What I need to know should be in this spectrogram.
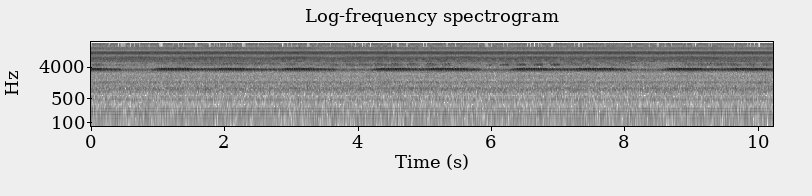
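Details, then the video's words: Night crickets. A shrill, steady trill swells and breaks off in regular bursts about every two seconds, riding on a ceaseless high-pitched drone of countless other insects. "ALUNAN CENGKERIK MALAM"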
